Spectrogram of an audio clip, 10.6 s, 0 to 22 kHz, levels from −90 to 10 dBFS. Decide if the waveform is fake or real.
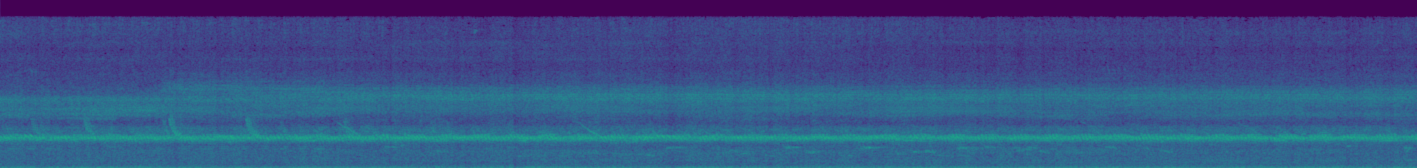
real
